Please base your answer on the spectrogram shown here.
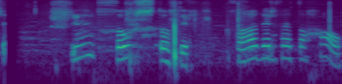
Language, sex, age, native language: Icelandic, male, 11, Icelandic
